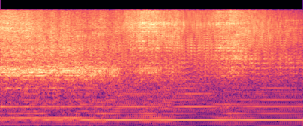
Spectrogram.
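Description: Live rock band holding one sustained, distorted chord on electric guitar and bass, without drum hits, in a very loud, overdriven recording.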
